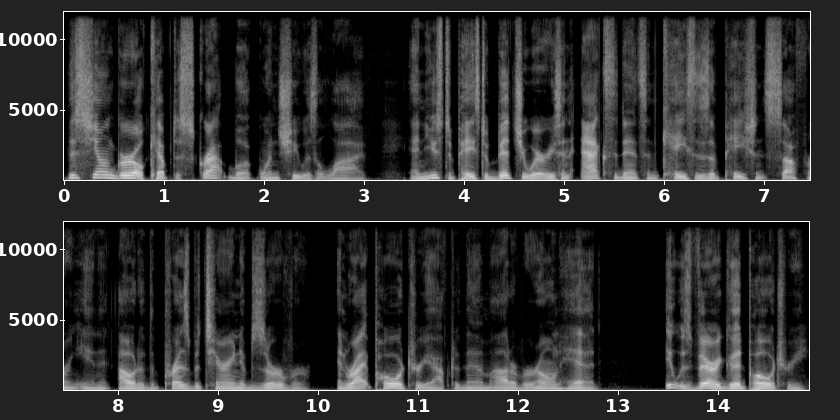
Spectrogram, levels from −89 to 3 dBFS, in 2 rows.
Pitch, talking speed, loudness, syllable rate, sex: 120 Hz, 180 wpm, -21 LUFS, 5.0 syllables/s, male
